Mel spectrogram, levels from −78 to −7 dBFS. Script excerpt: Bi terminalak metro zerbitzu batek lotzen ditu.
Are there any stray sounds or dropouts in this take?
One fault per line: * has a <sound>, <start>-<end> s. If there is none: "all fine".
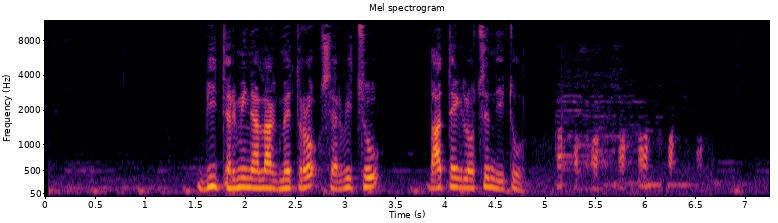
* has a laugh, 5.1-6.6 s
